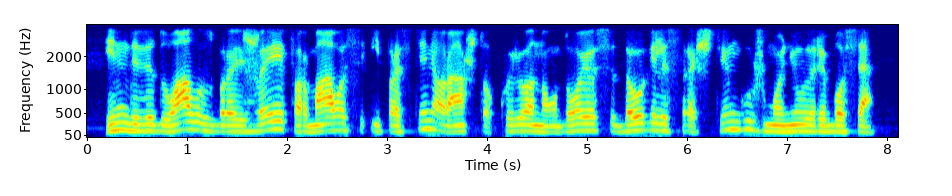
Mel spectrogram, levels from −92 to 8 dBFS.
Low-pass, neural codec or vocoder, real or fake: 3.6 kHz; codec, 44.1 kHz, 7.8 kbps, DAC; fake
